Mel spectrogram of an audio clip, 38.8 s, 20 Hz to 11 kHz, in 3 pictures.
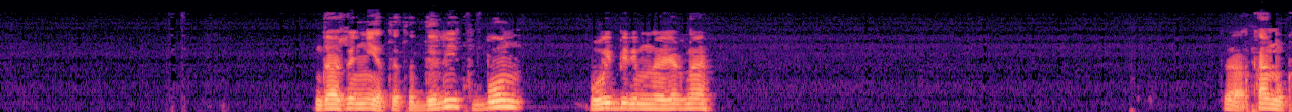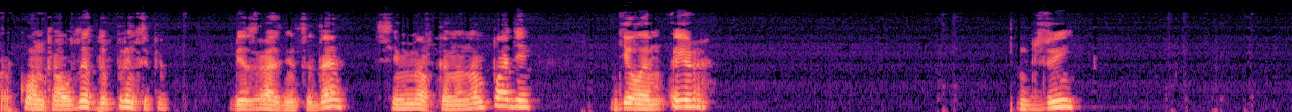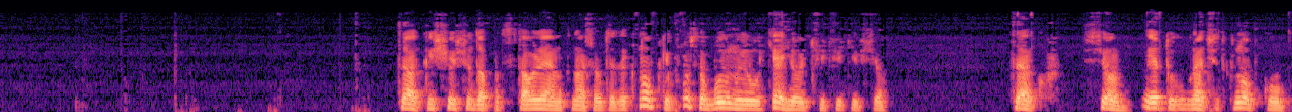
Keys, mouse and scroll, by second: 4.1 Delete, 13.4 ctrl+z, 15.0 middle click, 17.4 KP_7, 19.5 r, 23.1 g, 25.7-27.2 middle drag, 27.2 scroll down 1, 27.7 KP_3, 28.9 shift+middle click, 30.7 g, 33.0-34.5 middle drag, 36.1 click, 37.5 click, 38.2 middle click.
